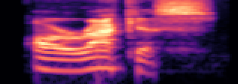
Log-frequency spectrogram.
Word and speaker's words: Arrakis: It's pronounced Arrakis. That is the planet Dune, in case you were wondering.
